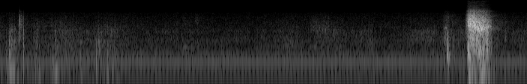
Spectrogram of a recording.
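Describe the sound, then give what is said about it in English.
A single loud, sharp sneeze bursts out near the end over a steady low hum, with only a few faint scattered noises in the quiet seconds before it. “Great to have your sneeze recorded for posterity.”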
